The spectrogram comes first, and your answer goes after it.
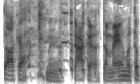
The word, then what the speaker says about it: Daka: One man, 2 syllables. Daka.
